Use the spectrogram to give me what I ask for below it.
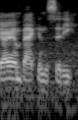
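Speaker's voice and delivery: ordinary delivery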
